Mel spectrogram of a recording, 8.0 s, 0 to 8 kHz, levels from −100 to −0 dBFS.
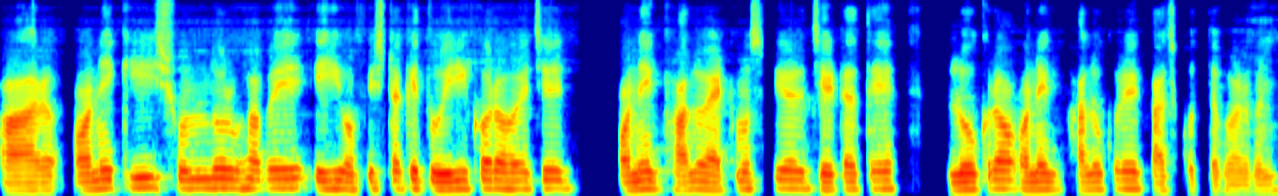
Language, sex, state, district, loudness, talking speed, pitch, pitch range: Bengali, male, West Bengal, Malda, -20 LUFS, 160 wpm, 130 Hz, 120-135 Hz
